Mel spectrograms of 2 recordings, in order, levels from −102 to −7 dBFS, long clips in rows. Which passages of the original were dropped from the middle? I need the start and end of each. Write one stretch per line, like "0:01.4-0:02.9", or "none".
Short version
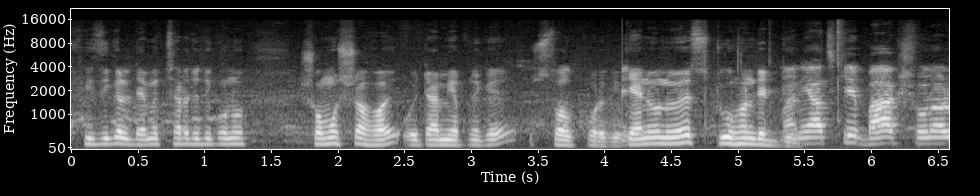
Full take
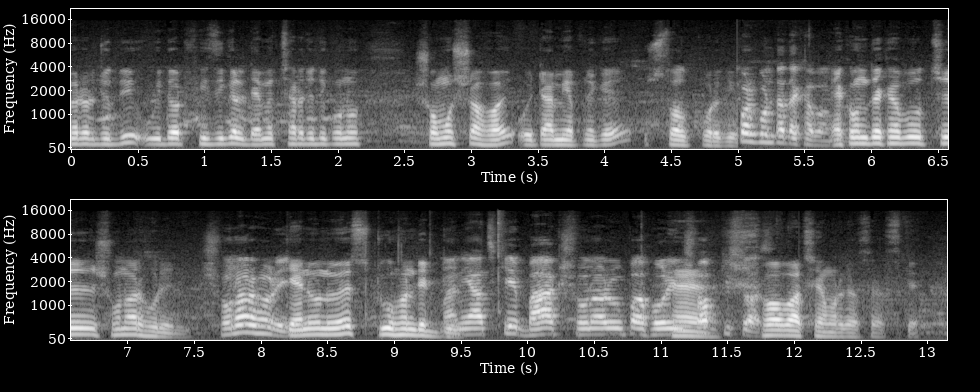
0:05.0-0:08.2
